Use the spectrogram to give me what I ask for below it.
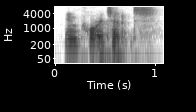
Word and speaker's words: important: What's interesting is I do put my mouth in position for the T, I just don't release it all the time in connected speech. When I'm being more precise in my pronunciation, I say important, okay? And I get those T's in there.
